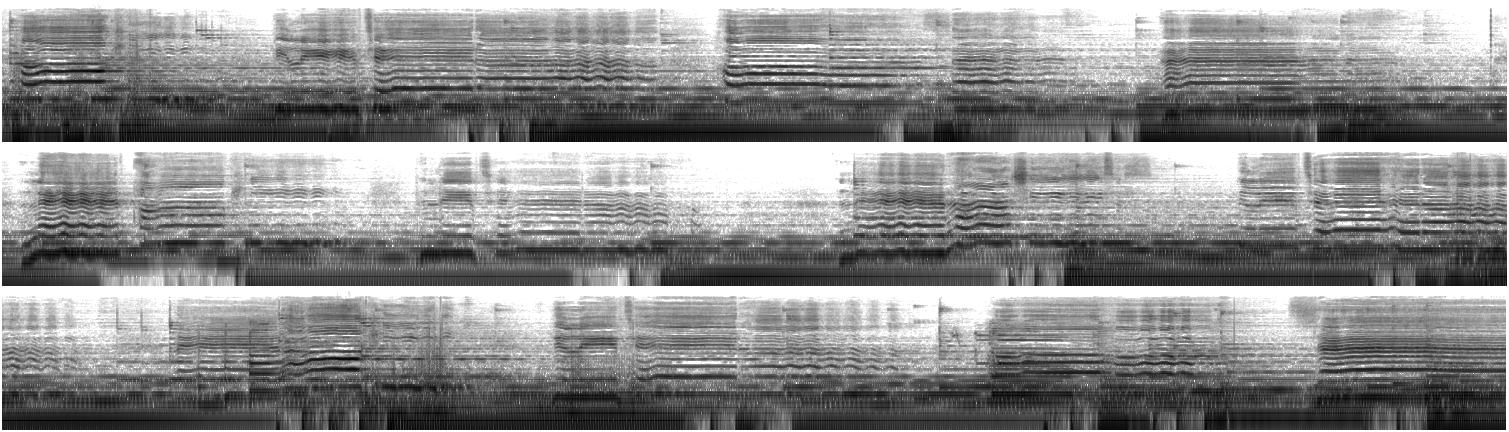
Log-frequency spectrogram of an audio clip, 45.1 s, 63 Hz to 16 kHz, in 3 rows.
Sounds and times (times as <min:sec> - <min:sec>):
New-age music: 0:00.0 - 0:45.1.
